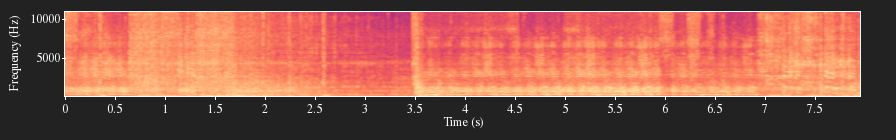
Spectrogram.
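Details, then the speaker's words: Cheap $80 Amazon carburetor just installed, first cold start attempt: starter cranks steadily, about four turns a second, with no firing. Fuel starvation; owners suspect low gas or a fuel pump ruined by dirty fuel. "Maybe needs fuel. Maybe it We ruined the fuel pump with this nasty stuff."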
